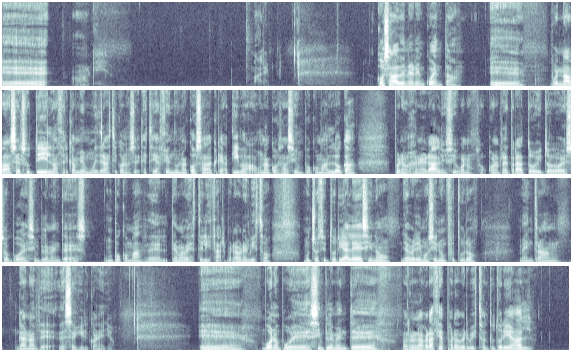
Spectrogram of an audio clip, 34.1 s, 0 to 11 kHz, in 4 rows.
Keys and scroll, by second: 0.9 alt+super+d, 1.8 alt+super+z, 3.0 alt+super+d, 3.6 super+space, 9.9 super+-, 13.8 super+-, 25.0 super++, 25.9 super+space, 26.8 space.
